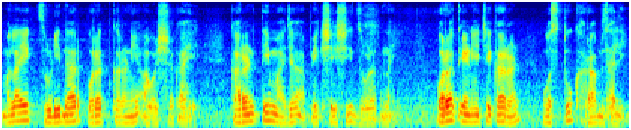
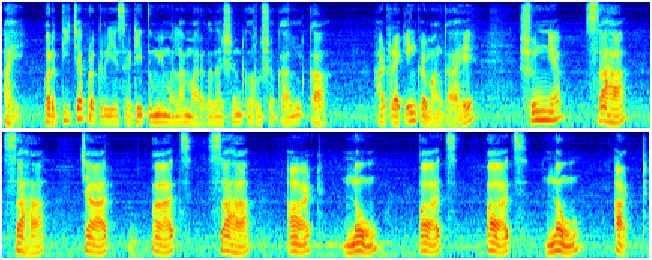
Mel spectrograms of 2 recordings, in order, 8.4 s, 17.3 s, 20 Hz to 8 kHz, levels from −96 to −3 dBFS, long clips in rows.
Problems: background sounds at intervals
